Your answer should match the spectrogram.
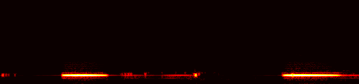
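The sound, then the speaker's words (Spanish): A steady, humming tone from singing bowls resonates throughout during a guided meditation, swelling twice into loud, buzzing surges, then settling back into a soft sustained drone. “Vamos a conectar con la respiración, con el sonido de los cuencos”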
